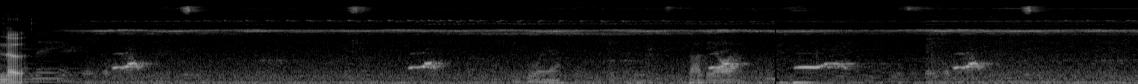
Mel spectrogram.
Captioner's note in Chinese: 角鴞的叫聲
